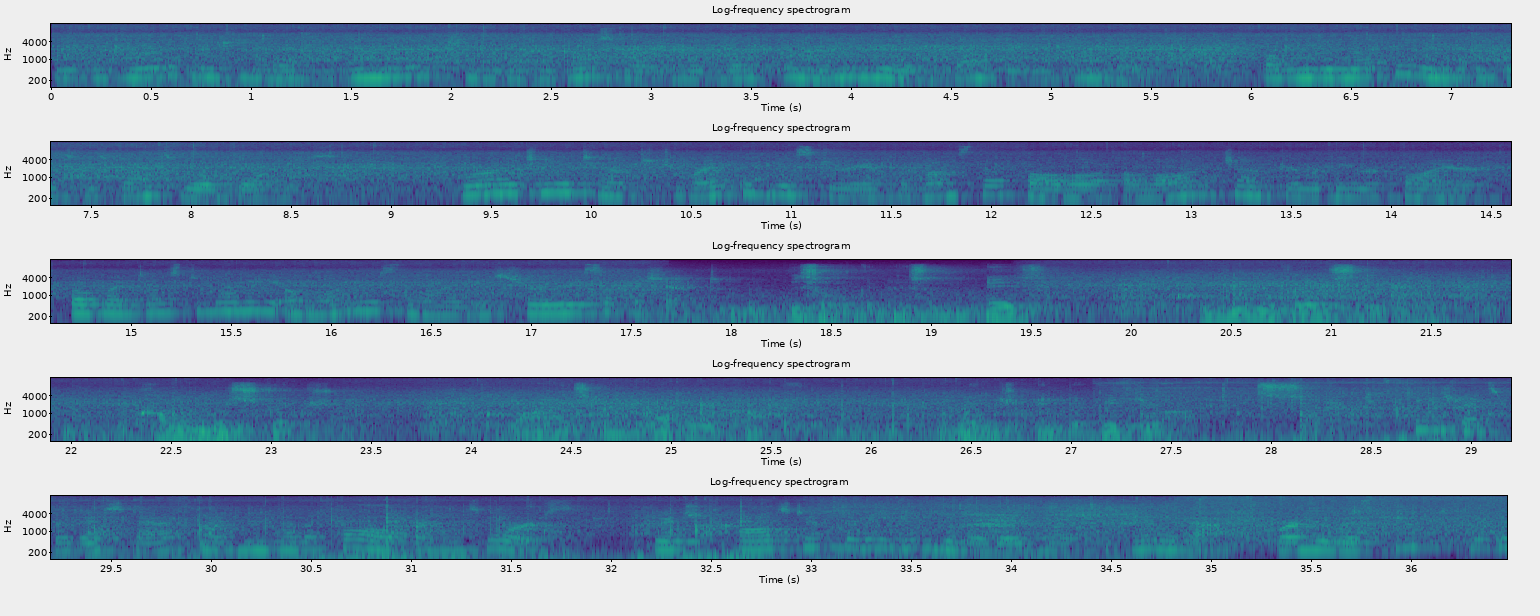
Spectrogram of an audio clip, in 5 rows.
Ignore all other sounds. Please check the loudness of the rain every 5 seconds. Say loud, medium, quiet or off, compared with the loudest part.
loud, loud, medium, loud, loud, loud, loud, loud.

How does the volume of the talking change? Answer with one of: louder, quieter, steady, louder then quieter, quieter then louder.
steady.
